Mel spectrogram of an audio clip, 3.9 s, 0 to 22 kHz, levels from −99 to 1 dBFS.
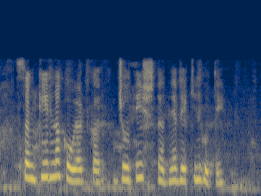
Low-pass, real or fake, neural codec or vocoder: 7.2 kHz; fake; codec, 16 kHz, 4 kbps, FreqCodec, smaller model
